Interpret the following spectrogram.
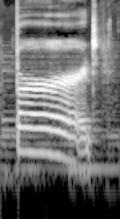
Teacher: the word bird and how it uses that colored R, that hard R sound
